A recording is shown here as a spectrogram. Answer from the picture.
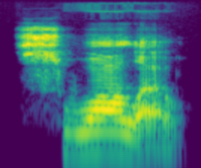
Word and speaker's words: swallow: Swallow. Swallow. Swallow. So it has the word low in it. Swallow. And OW says O in swallow. Swallow. It's actually a two-syllable word.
